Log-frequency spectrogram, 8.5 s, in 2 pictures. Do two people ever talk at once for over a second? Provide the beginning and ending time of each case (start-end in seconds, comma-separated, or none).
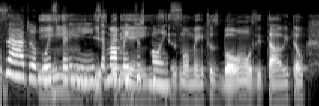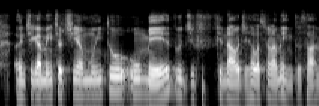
0.5-2.3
